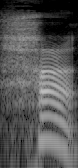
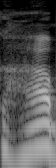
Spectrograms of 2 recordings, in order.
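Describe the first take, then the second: First: The h sound is pressed from the throat. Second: The h sound is light and breathy. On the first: The speaker calls it right. "হা বলতে হবে চাপ দিয়ে হলকের মাঝখান থেকে" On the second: The speaker calls it wrong. "অধিকাংশ লোক হা বলে থাকে"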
